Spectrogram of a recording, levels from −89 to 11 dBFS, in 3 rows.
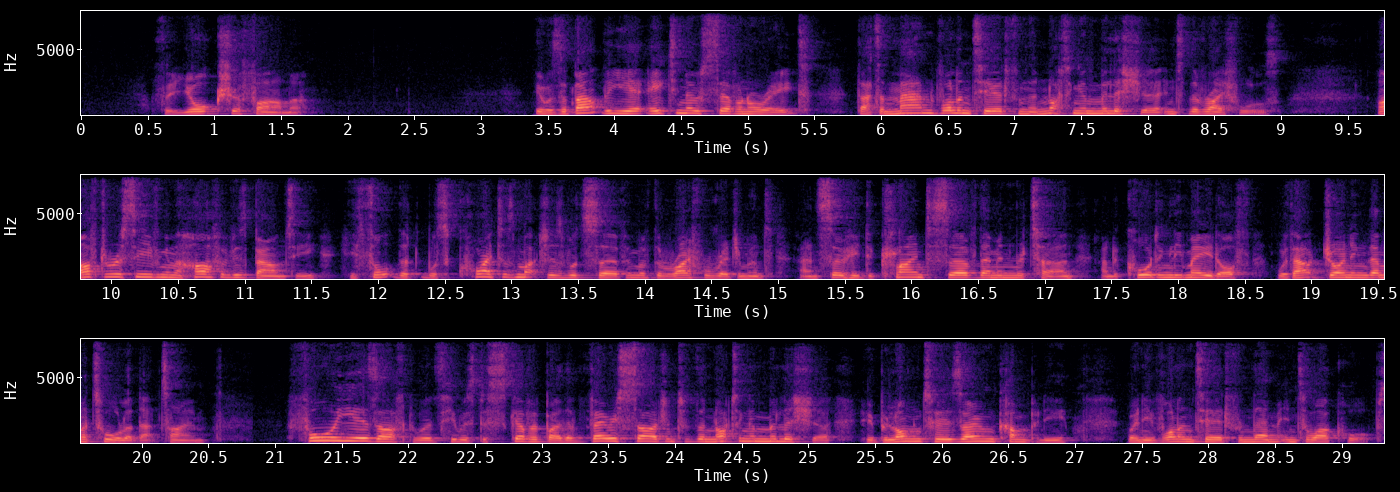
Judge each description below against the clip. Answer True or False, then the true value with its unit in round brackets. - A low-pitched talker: False (170 Hz)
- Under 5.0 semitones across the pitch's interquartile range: True (4.1 semitones)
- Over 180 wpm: True (190 wpm)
